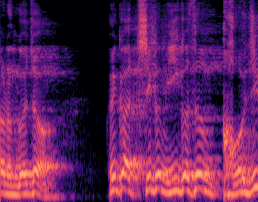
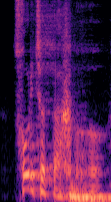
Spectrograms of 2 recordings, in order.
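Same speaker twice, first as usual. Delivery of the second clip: ordinary delivery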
